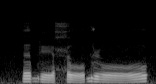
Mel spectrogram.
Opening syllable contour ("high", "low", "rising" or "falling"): rising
